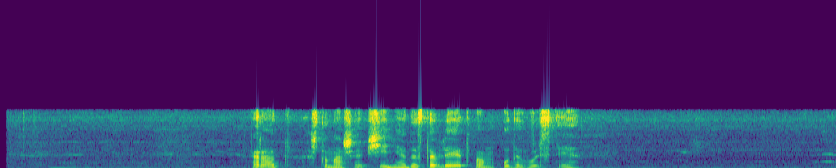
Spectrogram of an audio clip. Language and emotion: Russian, positive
